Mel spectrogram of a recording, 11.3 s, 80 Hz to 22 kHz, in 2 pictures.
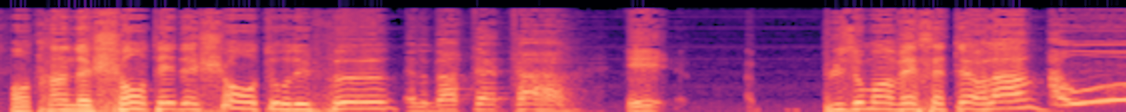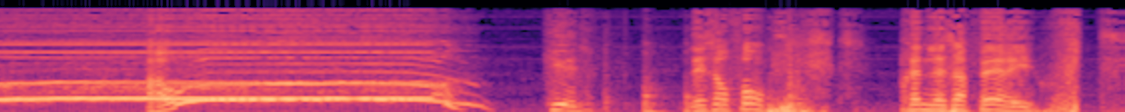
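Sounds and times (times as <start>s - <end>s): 
speech: 0.1s - 3.5s, 4.2s - 5.6s, 6.4s - 6.8s, 8.4s - 11.2s
coyote howling at night: 5.3s - 8.1s.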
